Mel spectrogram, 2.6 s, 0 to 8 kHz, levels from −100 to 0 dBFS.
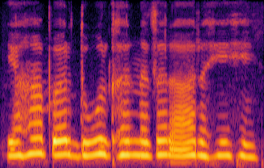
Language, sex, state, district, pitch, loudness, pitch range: Hindi, female, Madhya Pradesh, Bhopal, 235 Hz, -14 LUFS, 230-245 Hz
